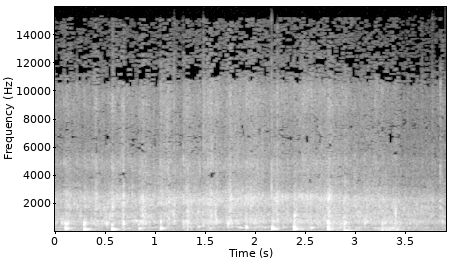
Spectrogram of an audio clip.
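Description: River water splashing and gurgling around a swimmer in a shallow, slowing river, with irregular close splashes and paddling strokes over a steady flowing wash and no talk.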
